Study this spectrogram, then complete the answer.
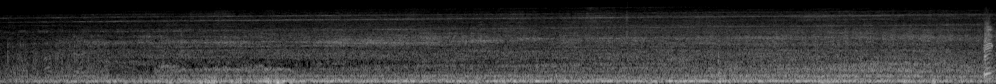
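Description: A propeller aircraft's engine runs at an airfield in Switzerland during a short takeoff performance test, a steady loud drone with rumble, continuous throughout.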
